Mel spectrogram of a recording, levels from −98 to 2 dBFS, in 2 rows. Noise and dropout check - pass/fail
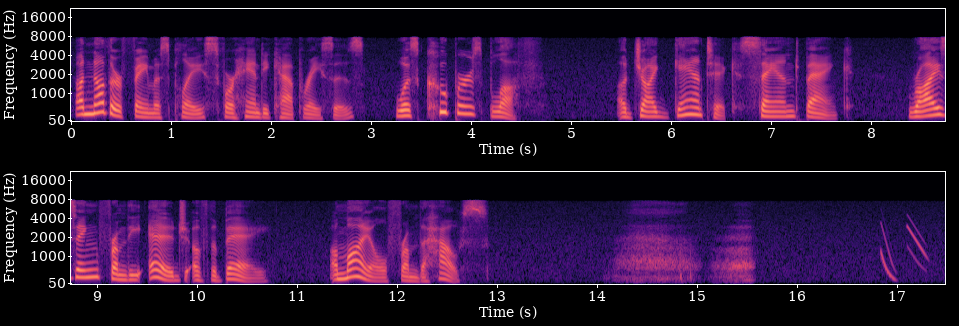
fail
